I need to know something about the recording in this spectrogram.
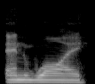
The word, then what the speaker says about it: Nye: Just by the way, just to clarify, Anna Nye, and I'm not sure how you pronounce her surname. It's Nygh, who plays Shirley Hicks.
